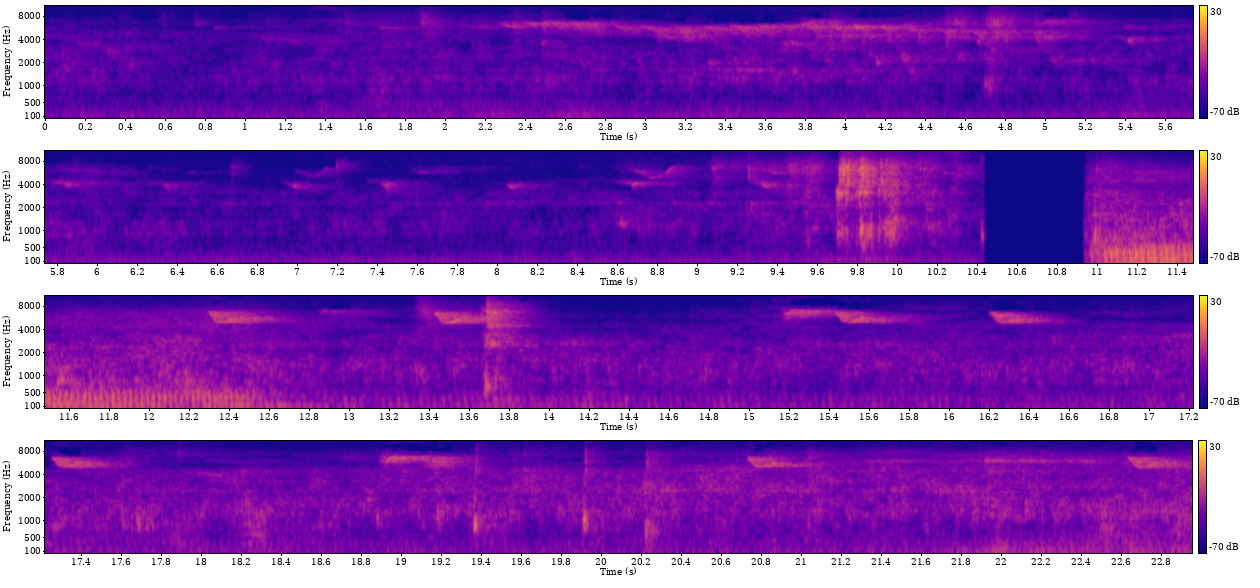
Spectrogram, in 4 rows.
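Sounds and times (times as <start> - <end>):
small bird chirping: 11.2 - 22.9.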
